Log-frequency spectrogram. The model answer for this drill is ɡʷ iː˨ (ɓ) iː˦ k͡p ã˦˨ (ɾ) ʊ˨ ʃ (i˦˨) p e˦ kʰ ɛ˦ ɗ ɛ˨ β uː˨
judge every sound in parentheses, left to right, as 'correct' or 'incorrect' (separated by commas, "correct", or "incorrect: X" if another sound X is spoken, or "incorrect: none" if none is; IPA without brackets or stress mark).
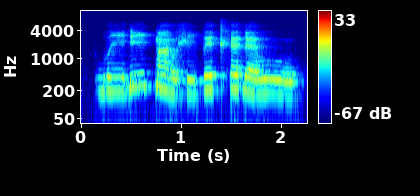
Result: incorrect: ɗ, correct, incorrect: i˨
